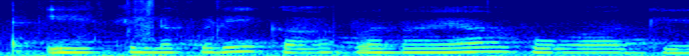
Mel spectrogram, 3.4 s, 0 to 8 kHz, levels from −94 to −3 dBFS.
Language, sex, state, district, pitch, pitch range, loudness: Hindi, female, Uttar Pradesh, Jalaun, 215 Hz, 205-225 Hz, -47 LUFS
